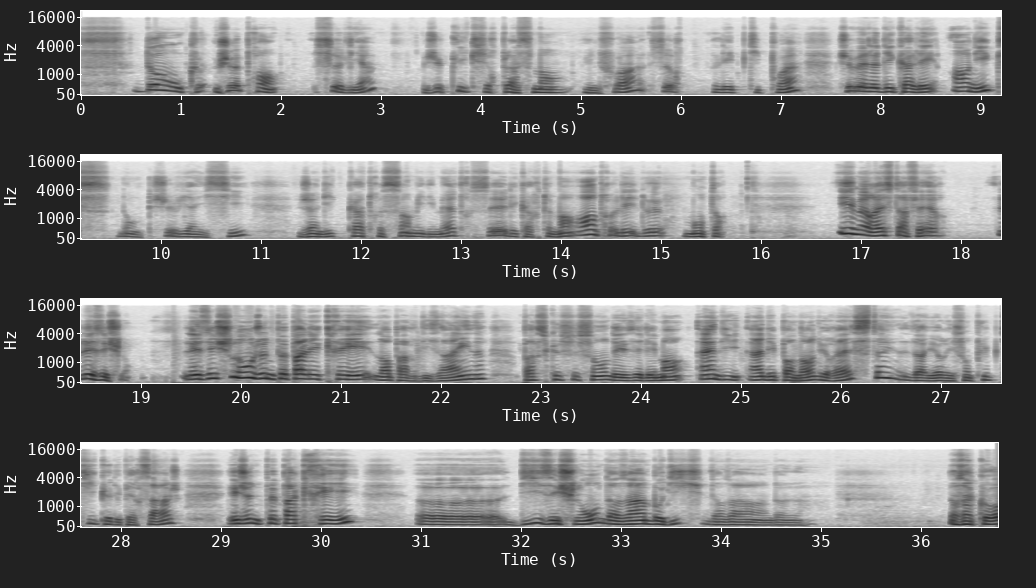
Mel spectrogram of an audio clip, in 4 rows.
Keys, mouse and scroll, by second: 0.0-0.6 alt+scroll down 3, 1.0 alt+scroll down 1, 1.9 alt+click, 4.8 click, 6.4 click, 10.1 click, 11.6 KP_4, 11.9 KP_0, 12.2 KP_0, 13.0 Return, 14.2 scroll down 2, 15.0 click, 15.8-17.1 drag, 17.3 click.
